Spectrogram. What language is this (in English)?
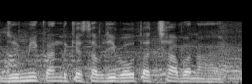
Magahi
